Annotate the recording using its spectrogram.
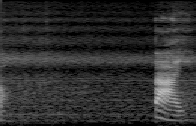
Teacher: pai o pai tem um ditongo oral olha só o pai esse aí é um ditongo aberto oral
